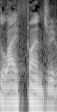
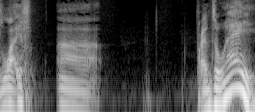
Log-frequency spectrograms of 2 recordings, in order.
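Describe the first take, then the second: First: It is said smoothly without a pause. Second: There is a hesitant pause after 'Life'.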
